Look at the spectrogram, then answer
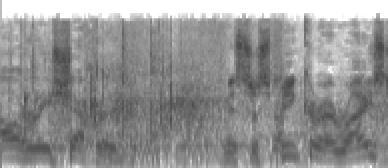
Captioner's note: some Applause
